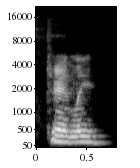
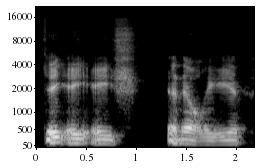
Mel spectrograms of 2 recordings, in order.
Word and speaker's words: Kahnle: Yankee bullpen last year, Tommy Kahnle, Kahnle. I believe that's how he pronounces it.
